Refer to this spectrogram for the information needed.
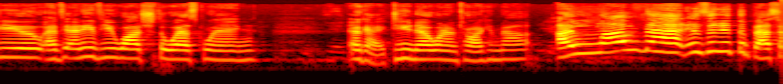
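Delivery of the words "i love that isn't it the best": much higher, excited gush; high-pitched, thrilled outburst; real delight. Real, not acted. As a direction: gush to fans who share your favourite. Delighted that audience knows show.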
